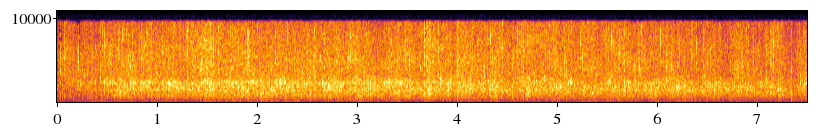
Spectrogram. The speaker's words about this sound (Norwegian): Hør på den applausen du får på vei opp.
